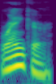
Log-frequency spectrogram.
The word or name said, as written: rancor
